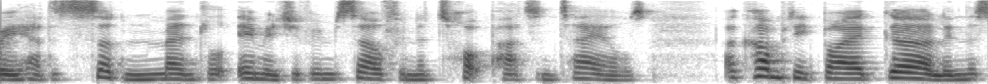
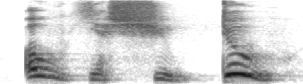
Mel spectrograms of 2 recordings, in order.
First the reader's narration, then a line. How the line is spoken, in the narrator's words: said Professor McGonagall irritably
